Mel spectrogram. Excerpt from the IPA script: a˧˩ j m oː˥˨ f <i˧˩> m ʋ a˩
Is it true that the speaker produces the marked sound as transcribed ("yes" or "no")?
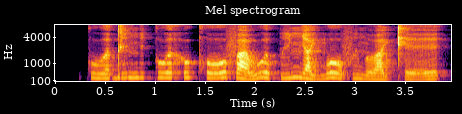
yes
